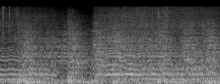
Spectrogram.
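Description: Buzzing of a swarm of wasp-like insects taking flight, a loud steady drone.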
